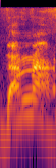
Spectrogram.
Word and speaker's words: D'Anná: Eh sì, Dannà, di apostrofo Annà, con l'accento sulla A. E il nome? Mi chiamo, io ho detto, qua mi conoscono tutti. Allora, lei è Dannà.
